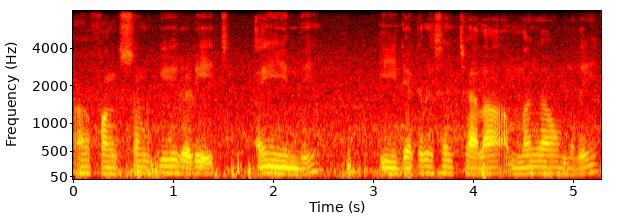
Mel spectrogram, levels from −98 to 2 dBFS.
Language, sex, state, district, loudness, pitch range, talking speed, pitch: Telugu, male, Andhra Pradesh, Visakhapatnam, -28 LUFS, 105-115 Hz, 100 wpm, 110 Hz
